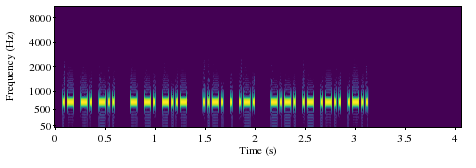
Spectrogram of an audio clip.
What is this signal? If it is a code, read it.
Morse code, heard as a keyed tone, about 54 wpm, 700 Hz. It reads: AND TNX FER CALL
